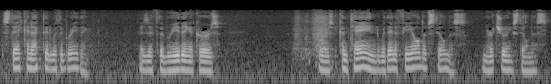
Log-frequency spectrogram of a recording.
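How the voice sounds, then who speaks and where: A man guiding a meditation at a very slow pace, letting each short phrase hang before the next. His voice sits a little low and sounds mellow and relaxed. The delivery stays calm and unhurried throughout. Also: a little hiss or hum. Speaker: meditation teacher. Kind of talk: guided meditation.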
